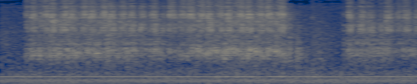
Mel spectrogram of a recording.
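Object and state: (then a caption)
Marker rubbed on a paper coloring page. A marker tip is rubbed and scratched rapidly over the paper page of an open paperback coloring book lying flat, while the other hand steadies the page. The result is a bright, hissy, fast scratching with a steady low hum underneath. It breaks off briefly near the end and then resumes.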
